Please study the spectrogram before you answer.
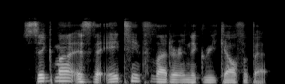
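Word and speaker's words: σίγμα: In classical Greek, it was pronounced sigma. In Koine, in modern Greek, it's pronounced sigma.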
